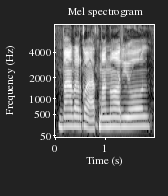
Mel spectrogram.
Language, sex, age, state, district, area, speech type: Nepali, female, 60+, West Bengal, Jalpaiguri, urban, spontaneous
